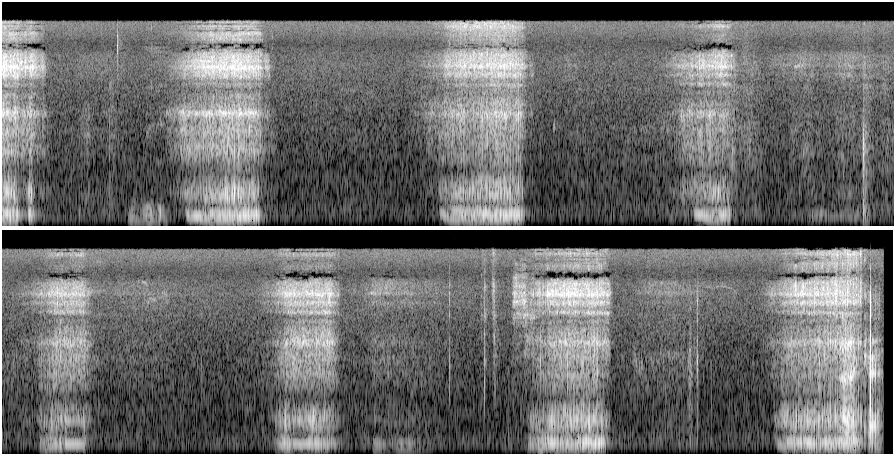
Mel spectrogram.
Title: Toby Snoring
